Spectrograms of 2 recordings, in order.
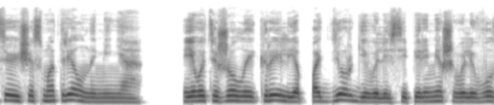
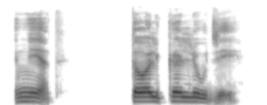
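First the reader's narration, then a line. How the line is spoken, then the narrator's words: Growling. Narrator (Russian): прорычал он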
